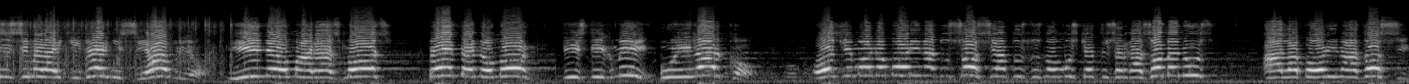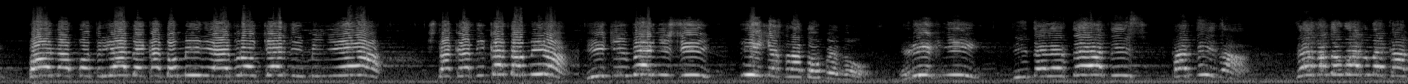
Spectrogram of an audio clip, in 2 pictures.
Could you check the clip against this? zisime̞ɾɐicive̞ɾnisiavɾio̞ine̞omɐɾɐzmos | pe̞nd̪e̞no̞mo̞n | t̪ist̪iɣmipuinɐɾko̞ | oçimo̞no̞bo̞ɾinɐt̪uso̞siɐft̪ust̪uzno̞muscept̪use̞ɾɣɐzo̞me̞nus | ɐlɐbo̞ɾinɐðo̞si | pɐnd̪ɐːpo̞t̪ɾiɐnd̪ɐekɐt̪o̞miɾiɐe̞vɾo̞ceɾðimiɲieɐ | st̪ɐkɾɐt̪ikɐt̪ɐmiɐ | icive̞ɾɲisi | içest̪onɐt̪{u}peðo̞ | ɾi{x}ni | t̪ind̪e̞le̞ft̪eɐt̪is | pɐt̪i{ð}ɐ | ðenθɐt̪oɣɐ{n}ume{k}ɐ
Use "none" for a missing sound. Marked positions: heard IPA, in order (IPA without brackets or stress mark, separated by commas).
o, x, ð, n, k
